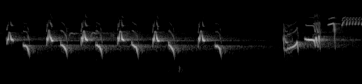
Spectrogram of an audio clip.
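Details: Male song thrush singing, an early-season singer whose song carries a territorial message to females and rival males: a crisp two-note phrase repeated about eight times in quick succession, then a pause and a new, squeakier phrase.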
